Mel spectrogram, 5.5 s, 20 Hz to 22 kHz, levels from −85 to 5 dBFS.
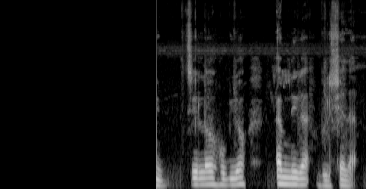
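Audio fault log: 0.00–2.34 s, audio dropout to silence: speech is absent from the start, dead digital silence with no room tone, likely from lost input while recording continued.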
